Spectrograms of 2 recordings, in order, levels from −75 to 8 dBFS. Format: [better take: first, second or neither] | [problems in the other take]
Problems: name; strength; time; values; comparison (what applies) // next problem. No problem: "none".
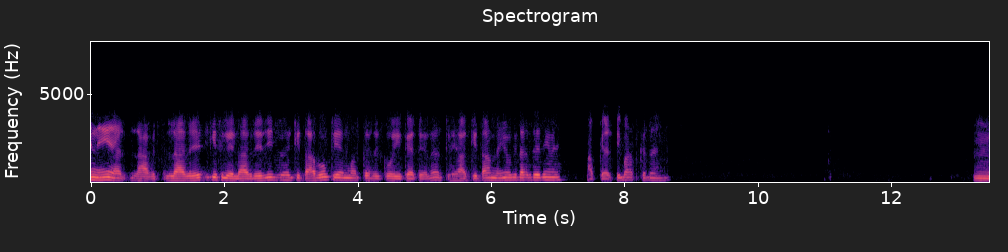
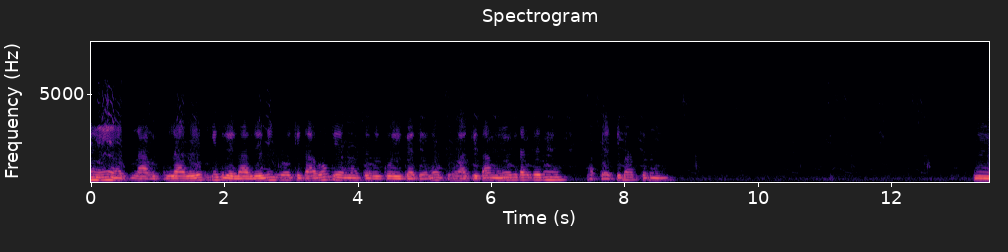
first | noise reduction (neural separator model SepFormer DNS4)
